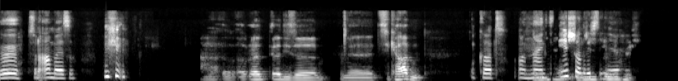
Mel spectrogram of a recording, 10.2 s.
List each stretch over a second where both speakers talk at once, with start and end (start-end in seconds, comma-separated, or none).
8.0-9.6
